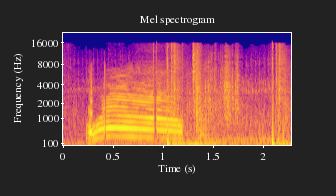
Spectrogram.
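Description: A young man shouts loudly into a microphone.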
